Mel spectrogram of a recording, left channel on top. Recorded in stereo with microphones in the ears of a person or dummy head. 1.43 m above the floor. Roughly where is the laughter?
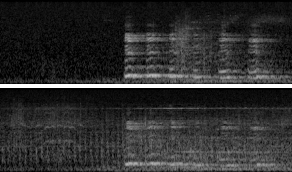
Left.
